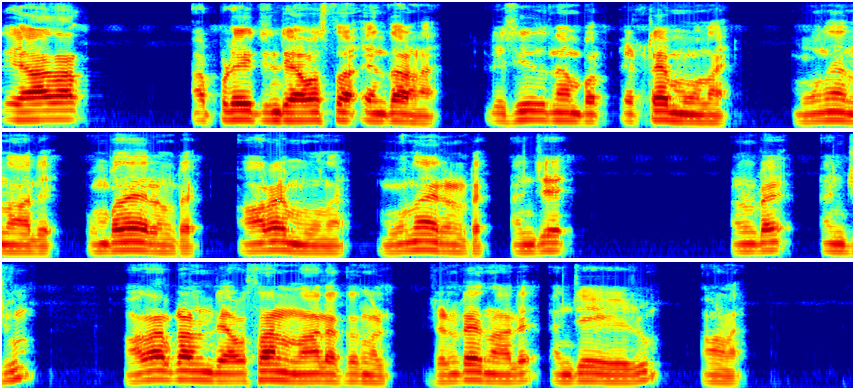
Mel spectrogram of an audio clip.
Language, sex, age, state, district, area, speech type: Malayalam, male, 60+, Kerala, Pathanamthitta, urban, read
